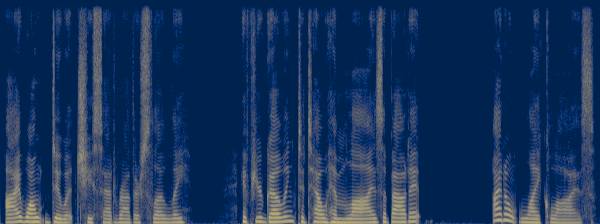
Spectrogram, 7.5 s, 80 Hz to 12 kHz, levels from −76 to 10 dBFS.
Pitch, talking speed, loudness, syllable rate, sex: 205 Hz, 170 wpm, -18 LUFS, 4.4 syllables/s, female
